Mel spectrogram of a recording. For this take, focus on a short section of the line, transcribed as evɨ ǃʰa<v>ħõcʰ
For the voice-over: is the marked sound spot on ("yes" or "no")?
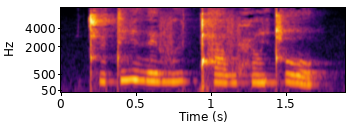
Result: yes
